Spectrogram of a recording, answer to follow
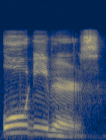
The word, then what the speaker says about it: universe: si aparece la jota y como vamos a pronunciar la jota en la pronunciación como una y mírenla si están viendo cómo se dice universo se dice y universe universe lo mismo con universidad lo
